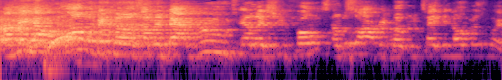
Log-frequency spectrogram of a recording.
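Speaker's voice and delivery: high, loud playful boast to the crowd; excited teasing. Real, not acted. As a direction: rile up the rival fans. Teasing LSU crowd, raised voice.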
